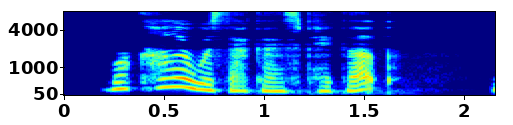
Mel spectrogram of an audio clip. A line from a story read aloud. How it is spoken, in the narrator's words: Nicole asked quietly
